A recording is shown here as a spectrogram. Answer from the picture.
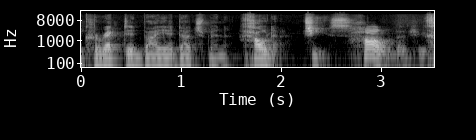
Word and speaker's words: Gouda: corrected by a Dutchman, Gouda cheese. Gouda cheese. Gouda, which is very good shit. Gouda, you got to say it with some phlegm.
